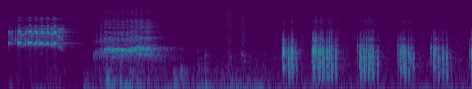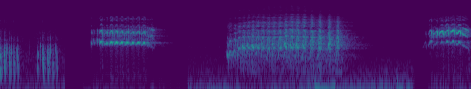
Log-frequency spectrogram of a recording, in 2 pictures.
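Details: Raccoon calls: a high squeal and a lower whine, then a quick run of about eight pulsed chitters, more high squeals and a drawn-out raspy growl.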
